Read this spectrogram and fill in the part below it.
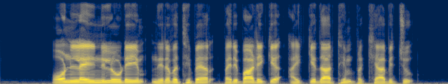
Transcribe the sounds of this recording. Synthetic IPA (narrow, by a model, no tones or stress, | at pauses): o̞ːɳlɐjniluːɽe̞jumniɾɐʋɐd̪ʱibe̞ːrpɐɾibaːɽikʲːɨɐ̰jkʲːjɐd̪aːrt̪ʰjɐmprɐkʰjaːbit͡ɕːu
